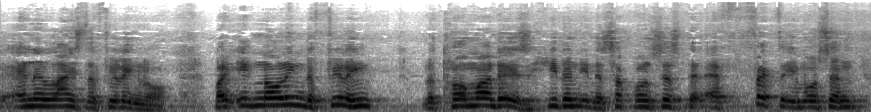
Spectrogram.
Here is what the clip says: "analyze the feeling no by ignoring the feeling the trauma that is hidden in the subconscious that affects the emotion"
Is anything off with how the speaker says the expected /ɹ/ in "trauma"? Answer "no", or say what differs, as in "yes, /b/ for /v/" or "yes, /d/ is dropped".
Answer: yes, /ɹ/ is dropped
